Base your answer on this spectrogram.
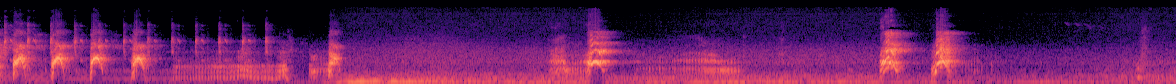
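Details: Pet dogs bark at a toy dog on their first meeting, one later accepting it while the other stays distrustful. Four quick barks open, then a humming pause with scattered single and paired barks.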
